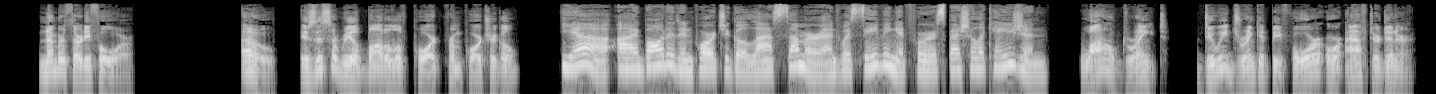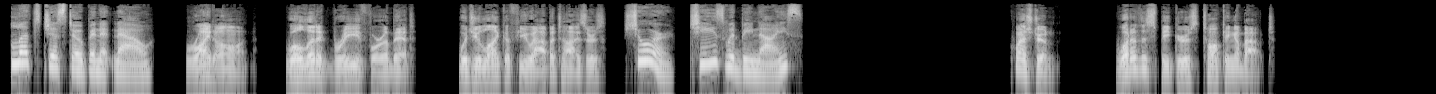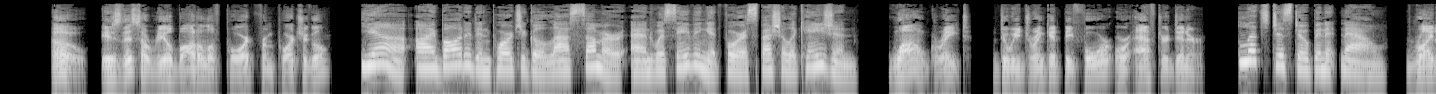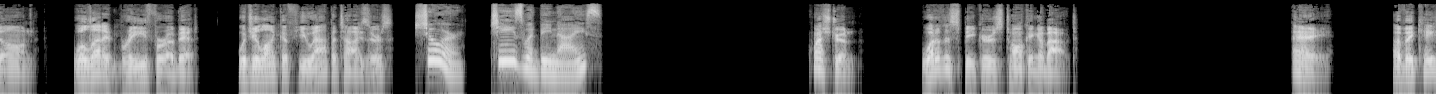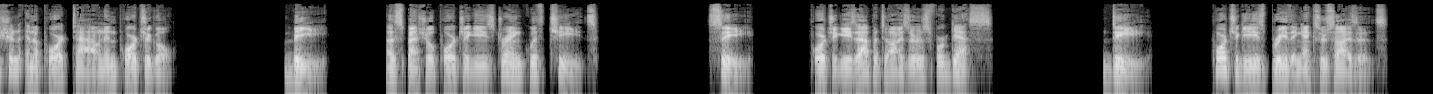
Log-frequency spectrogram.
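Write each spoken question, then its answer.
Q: What are the speakers talking about?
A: B: A special Portuguese drink with cheese.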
